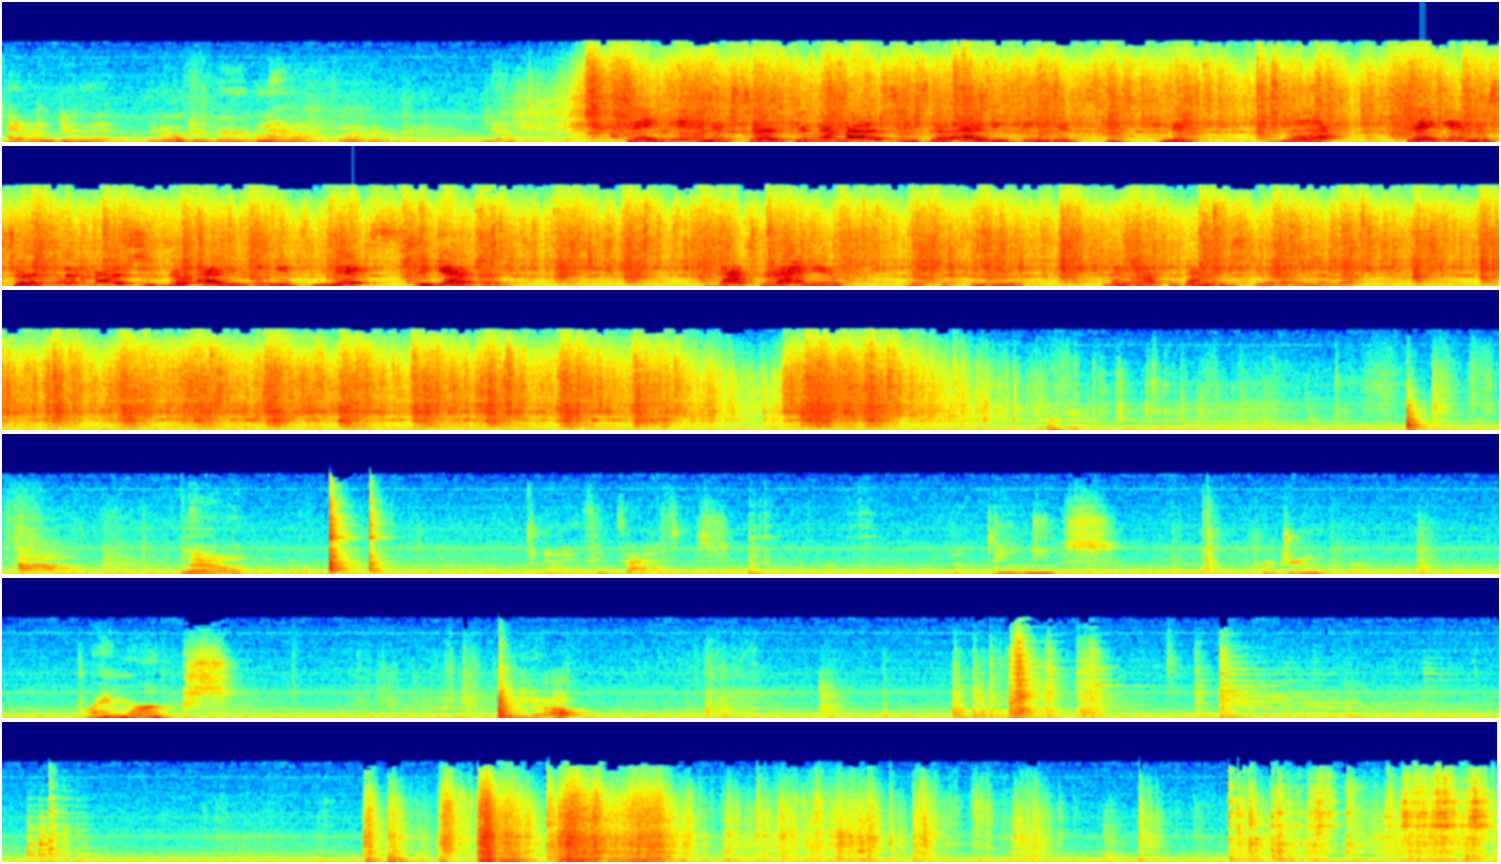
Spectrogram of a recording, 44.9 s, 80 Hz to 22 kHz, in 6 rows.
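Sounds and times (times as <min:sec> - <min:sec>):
ice rattling in cocktail shaker: 0:02.6 - 0:21.0, 0:39.6 - 0:44.9
ringing glass clink: 0:36.0 - 0:37.8.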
